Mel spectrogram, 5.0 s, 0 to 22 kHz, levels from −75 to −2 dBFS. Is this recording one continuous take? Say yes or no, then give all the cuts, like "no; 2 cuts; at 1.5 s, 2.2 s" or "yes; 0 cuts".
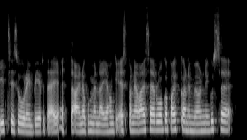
no; 1 cut; at 1.2 s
